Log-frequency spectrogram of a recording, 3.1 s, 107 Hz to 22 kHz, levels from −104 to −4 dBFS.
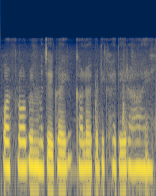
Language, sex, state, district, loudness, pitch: Hindi, female, Arunachal Pradesh, Longding, -15 LUFS, 230 Hz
